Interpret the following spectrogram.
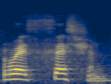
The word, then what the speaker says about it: recession: say in English recession refession no recession I see recession recession with the first s yeah your tongue should be touching your bottom teeth yeah and then the sh it has to be Flaco yeah so recession recession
